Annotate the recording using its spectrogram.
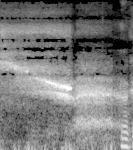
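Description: A bird's call: one high, slightly rough note sliding down in pitch over about a second, trailing off into a lower rasp.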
